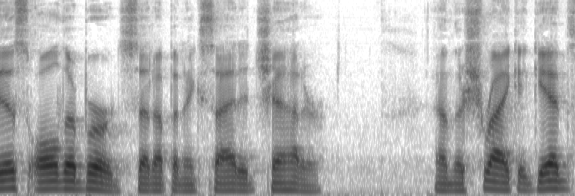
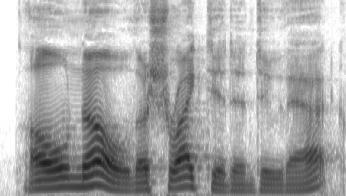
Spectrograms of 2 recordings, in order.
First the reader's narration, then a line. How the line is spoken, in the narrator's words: cried Will Sparrow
